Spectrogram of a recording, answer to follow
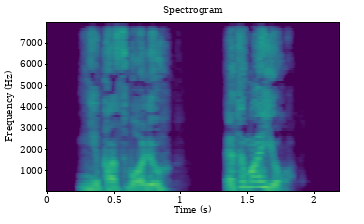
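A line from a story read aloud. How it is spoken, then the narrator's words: Angry command. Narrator (Russian): Председатель сердито велел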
